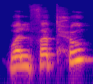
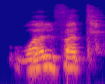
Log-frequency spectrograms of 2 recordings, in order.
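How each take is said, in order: First: The word ends with its final short vowel. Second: The word ends on a bare consonant. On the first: The reading continues past this word. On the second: The reader stops on this word.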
